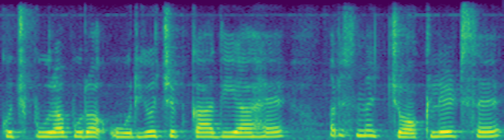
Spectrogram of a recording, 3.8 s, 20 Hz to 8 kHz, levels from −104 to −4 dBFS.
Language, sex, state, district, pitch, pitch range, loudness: Hindi, female, Himachal Pradesh, Shimla, 250 Hz, 240-265 Hz, -16 LUFS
